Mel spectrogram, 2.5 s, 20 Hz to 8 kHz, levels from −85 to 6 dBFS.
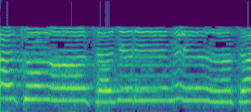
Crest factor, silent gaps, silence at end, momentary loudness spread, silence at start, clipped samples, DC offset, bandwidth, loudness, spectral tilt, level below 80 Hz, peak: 10 dB; none; 0 s; 4 LU; 0 s; under 0.1%; under 0.1%; 4 kHz; -10 LUFS; -5 dB/octave; -52 dBFS; 0 dBFS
